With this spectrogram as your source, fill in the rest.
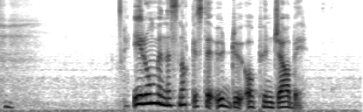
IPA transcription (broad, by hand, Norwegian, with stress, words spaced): ˈiː ˈɾʊmənə ˈsnɑkəs ˈdeː ˈʉɖʉ ˈoː pʉnˈd͡ʒɑːbɪ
